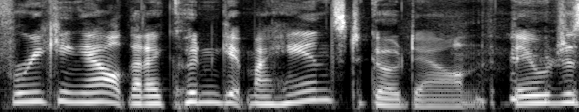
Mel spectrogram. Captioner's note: laughs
